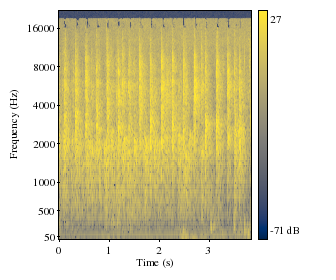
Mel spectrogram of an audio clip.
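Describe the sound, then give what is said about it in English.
An audience at the Institute of World Politics applauds a guest speaker with steady, dense clapping that stays loud and even throughout, a continuous crackle of many hands with no voices rising above it. “And let's please give him a warm round of applause.”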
